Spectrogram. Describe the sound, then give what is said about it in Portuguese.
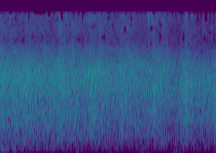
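An audience applauds for Jesus steadily, a dense, continuous wash of many hands clapping at an even, moderate loudness throughout, with no voices standing out. “Dá mais um aplauso a Jesus aí.”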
